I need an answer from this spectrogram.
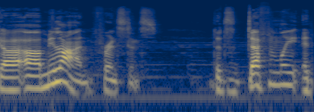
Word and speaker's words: Milan: Ohio and Michigan and in both cases is pronounced Milan it's it's bizarre though Fontana is Bella Fontaine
